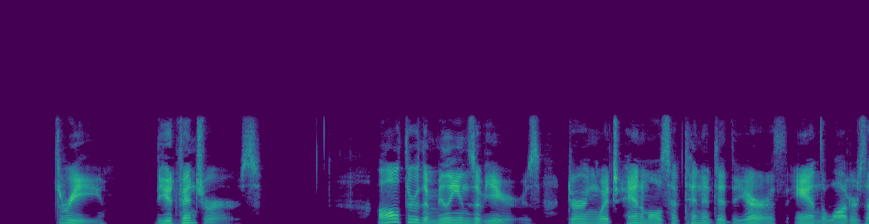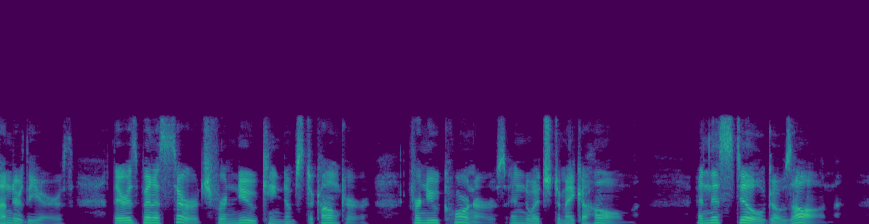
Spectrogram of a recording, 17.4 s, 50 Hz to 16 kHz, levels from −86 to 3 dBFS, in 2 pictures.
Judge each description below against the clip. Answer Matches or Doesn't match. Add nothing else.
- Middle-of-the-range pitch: Matches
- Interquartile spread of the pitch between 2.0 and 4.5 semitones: Doesn't match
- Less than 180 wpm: Matches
